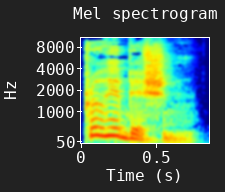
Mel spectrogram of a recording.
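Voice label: "prohibition", British English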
